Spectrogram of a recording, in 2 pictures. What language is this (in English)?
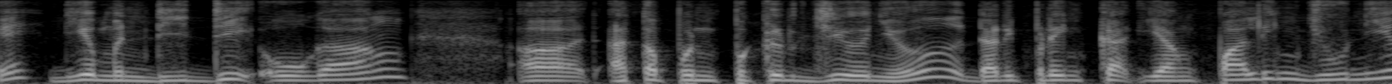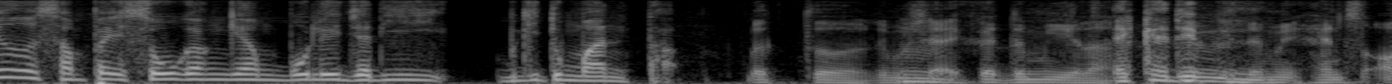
Malay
